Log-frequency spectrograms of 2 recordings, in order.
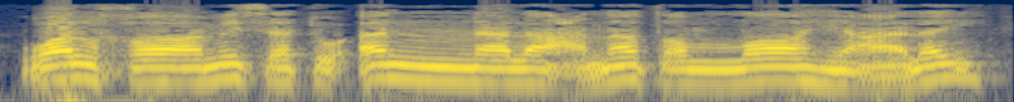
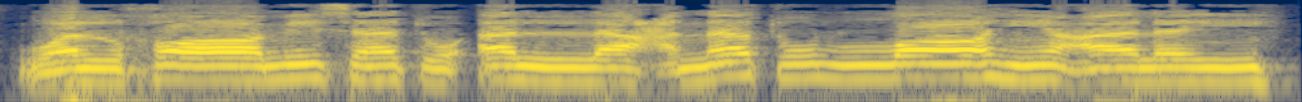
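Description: First: The n is doubled and la'nata ends in a. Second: The n is single and la'natu ends in u.

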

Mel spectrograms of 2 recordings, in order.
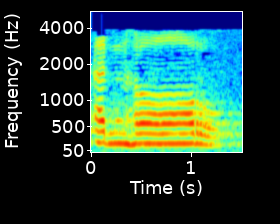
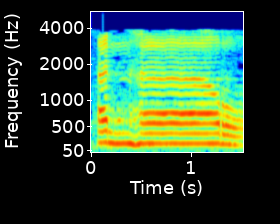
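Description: First: The final vowel is heavy and dark, like 'o'. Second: The final vowel is light and thin, like 'a'. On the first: The speaker calls it wrong. "Bukan min tahtihal anhor" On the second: The speaker calls it right.

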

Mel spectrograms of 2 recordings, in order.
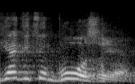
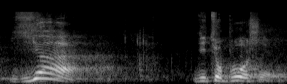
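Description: First: The word Божие carries the emphasis. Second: The word Я carries the emphasis. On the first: The focus is on God. "или на Бога" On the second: The focus is on oneself. "мы можем ставить акцент на себя"

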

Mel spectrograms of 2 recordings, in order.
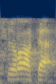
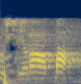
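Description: First: The final t sound is light and plain. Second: The final t sound is heavy and emphatic. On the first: The speaker calls it wrong. "الطاء تاء يجعلها" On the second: The speaker calls it right. "بدل أن يقول الصراط"

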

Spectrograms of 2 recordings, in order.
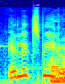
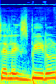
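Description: First: The phrase is spoken slowly and clearly. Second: The phrase is spoken quickly and runs together. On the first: The speaker calls it right. "voy a decirlo más despacio" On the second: The speaker calls it wrong. "El texto está muy rápido y no se entiende nada"

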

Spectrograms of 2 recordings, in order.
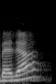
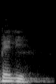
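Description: First: The word ends with an 'a' vowel. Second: The word ends with an 'i' vowel. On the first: This is the original classical form. The speaker calls it right. "bela evet demek. Arapçada" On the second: This is a later altered dialect form. The speaker calls it wrong. "Şimdiki bazı Arap şeylerini bozmuşlar, şiveleri"

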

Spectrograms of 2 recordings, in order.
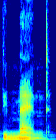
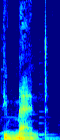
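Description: First: It is said in an American English accent. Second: It is said in an American English accent.

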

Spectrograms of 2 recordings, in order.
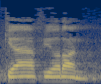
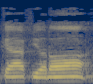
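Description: First: The final tanwin vowel is read short. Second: The final vowel is drawn out long. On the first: The speaker calls it right. "baca tanwin itu dengan pendek" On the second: The speaker calls it wrong. "Jangan dibaca kafira"

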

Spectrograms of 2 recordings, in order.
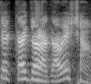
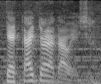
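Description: First: The words are said in an aggressive tone. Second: The words are said in a softer, calmer tone.

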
